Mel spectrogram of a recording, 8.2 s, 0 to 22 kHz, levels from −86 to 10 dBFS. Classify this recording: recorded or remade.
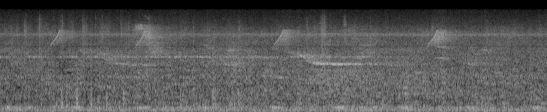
recorded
